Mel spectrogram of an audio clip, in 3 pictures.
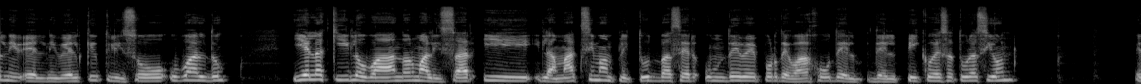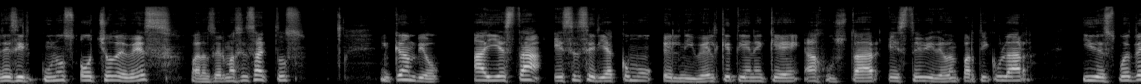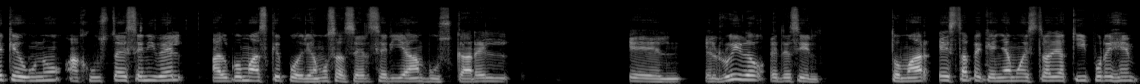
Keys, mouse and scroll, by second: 9.7 click, 24.2 click, 24.6 click, 25.3 click, 30.3 click, 31.8-34.2 drag.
